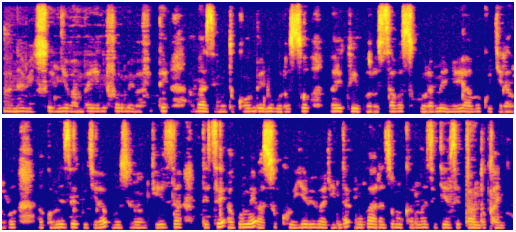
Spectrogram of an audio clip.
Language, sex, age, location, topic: Kinyarwanda, female, 18-24, Kigali, health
